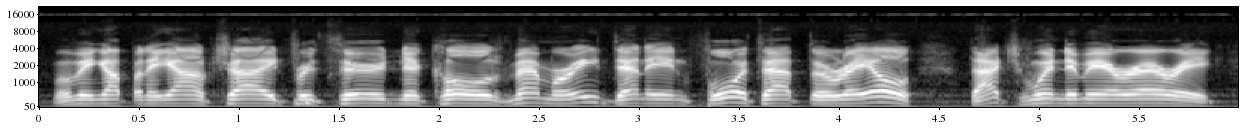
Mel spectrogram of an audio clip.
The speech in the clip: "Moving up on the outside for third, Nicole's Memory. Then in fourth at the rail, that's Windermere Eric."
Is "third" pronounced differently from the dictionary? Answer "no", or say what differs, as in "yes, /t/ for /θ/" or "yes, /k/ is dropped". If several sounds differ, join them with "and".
no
